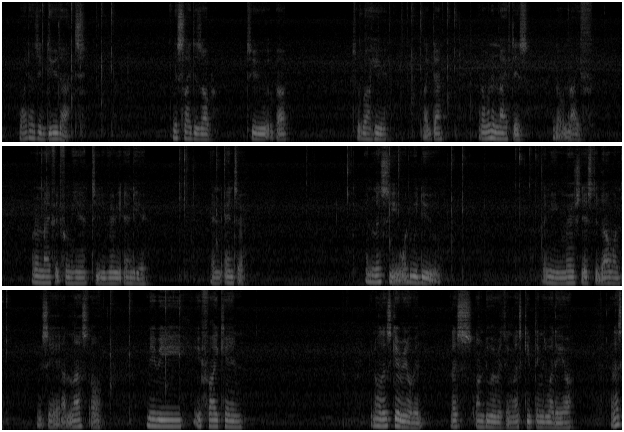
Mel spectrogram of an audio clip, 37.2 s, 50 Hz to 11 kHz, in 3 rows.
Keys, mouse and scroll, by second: 1.3 right click, 1.5 scroll down 2, 2.0 scroll up 2, 2.7-3.7 scroll down 2, 3.7 alt+right click, 4.3 g, 7.6 click, 7.9 ctrl+z, 8.5-23.0 shift+middle drag, 8.8 scroll up 1, 10.3 l, 11.6 k, 17.5 z, 19.6 a, 20.7-21.7 scroll up 2, 23.0 right click, 23.3 shift+right click, 23.9 alt+m, 26.7 ctrl+z, 27.3-37.2 shift+middle drag, 29.3 scroll up 2, 32.1 ctrl+z, 34.6 ctrl+scroll down 2, 35.5-37.2 scroll up 1.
